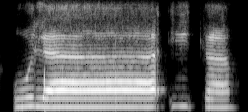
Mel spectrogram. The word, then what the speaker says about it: أولئك: We do not read this waw. Okay, this is there for another reason. It's not there to be pronounced. So the hamza is actually just 1 count. We say ula, not ula. Okay, ulaika.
